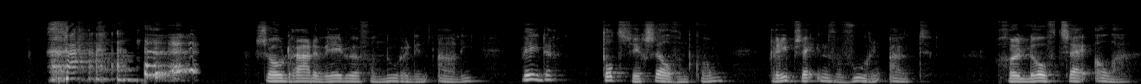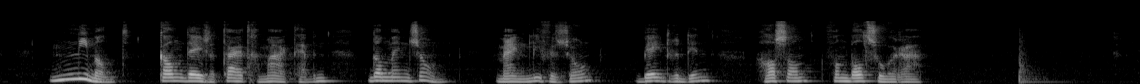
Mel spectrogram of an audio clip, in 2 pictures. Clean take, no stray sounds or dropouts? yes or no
no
